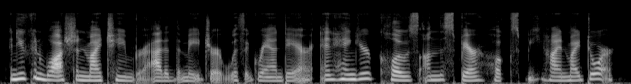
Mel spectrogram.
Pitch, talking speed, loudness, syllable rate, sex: 200 Hz, 235 wpm, -22 LUFS, 5.3 syllables/s, female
